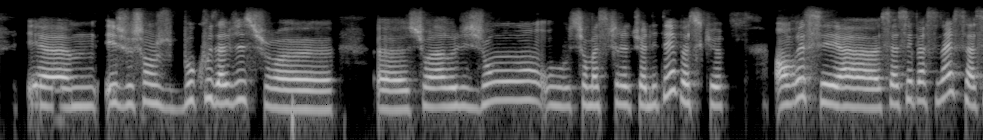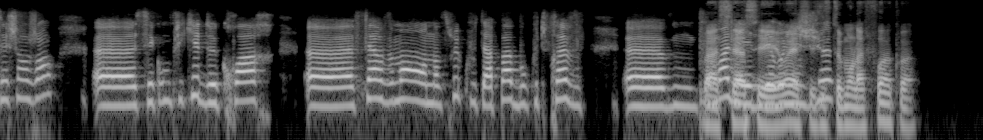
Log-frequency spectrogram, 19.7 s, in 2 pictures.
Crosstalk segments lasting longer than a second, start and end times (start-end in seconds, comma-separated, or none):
16.8-18.1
